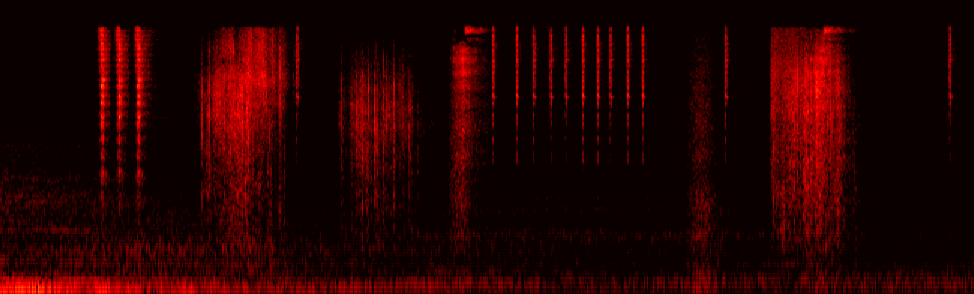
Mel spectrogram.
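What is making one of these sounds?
Soft clicks tick in quick succession.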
